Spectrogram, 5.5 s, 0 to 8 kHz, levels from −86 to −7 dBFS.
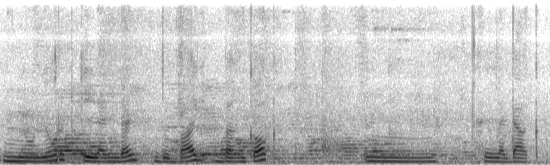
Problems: constant background noise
